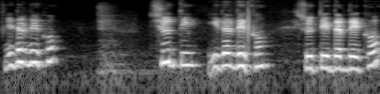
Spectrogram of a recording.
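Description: A woman filming a casual family vlog at home, coaxing and gently scolding her child while talking to viewers. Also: on the high side, unhurried.

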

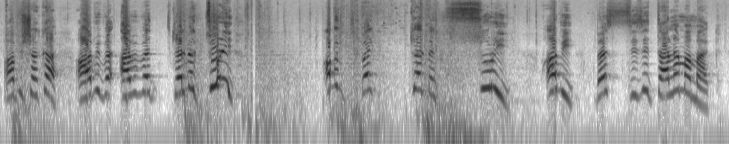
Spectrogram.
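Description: A woman's voice: very high-pitched, lively intonation, unhurried, fairly bright tone, slight background noise, voice pushed up, heavily acted. Woman putting on a pleading foreigner with broken grammar. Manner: begging, childlike broken phrasing.

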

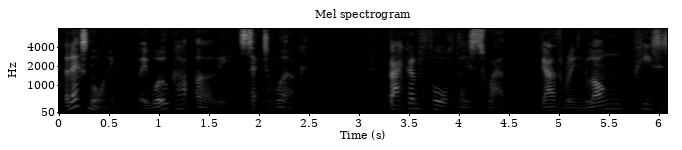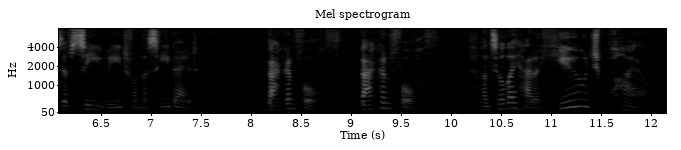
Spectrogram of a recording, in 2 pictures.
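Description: Male storyteller, expressive children's TV reading, very lively melody. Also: medium pitch, normal speed. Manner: expressive, animated.

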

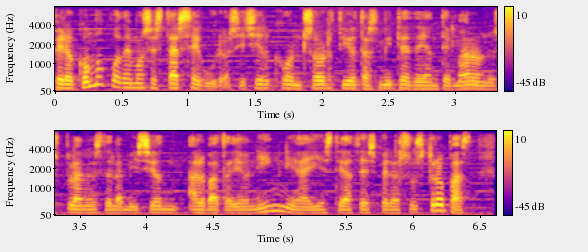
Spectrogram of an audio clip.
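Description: A man's voice: medium pitch, fast, a little mellow, highs cut off, soft background music. A man reads game dialogue aloud in a gameplay video. Between the lines he makes casual asides and swears mildly when frustrated. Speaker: gameplay commentator.

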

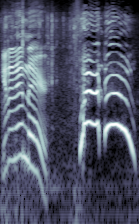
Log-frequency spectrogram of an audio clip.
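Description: A man's voice: very high-pitched, huge pitch swings, slow pace, a bit bright. A young man fishing from a kayak on a lake, chatting casually and exclaiming over each catch. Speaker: fishing vlogger. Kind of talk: casual outdoor chat while fishing. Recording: noisy outdoor camera audio. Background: rain and water noise.

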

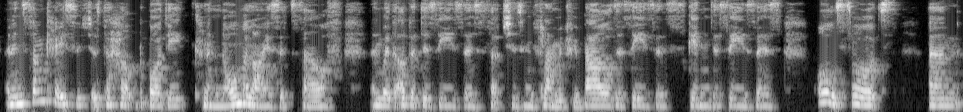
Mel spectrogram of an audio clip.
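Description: A woman's voice: deep voice, slightly rough. A woman in her thirties, raised in Bahrain, works as a vet and explains her work earnestly over a video call, often repeating words as she thinks. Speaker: veterinarian guest. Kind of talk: explanatory interview talk. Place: indoor room at home.

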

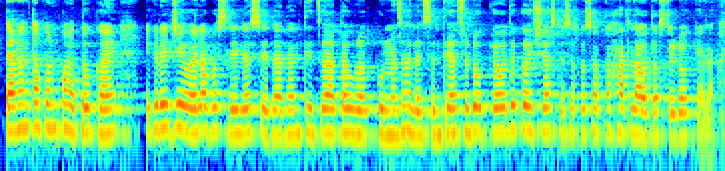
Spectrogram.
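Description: A woman's voice: a little high, level tone, fast, few pauses, warm tone. A woman casually retelling a TV serial episode in a chatty, loose storytelling manner. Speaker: serial recap narrator. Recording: echoey room.

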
